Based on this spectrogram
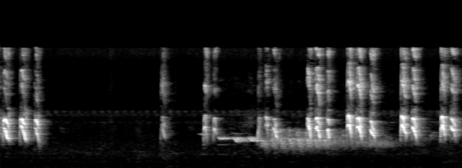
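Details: Owned lined seedeater singing in pirata style: quick high chips, a brief thin whistle, then a building series of sharp, slightly buzzy notes over a hiss of background noise.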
